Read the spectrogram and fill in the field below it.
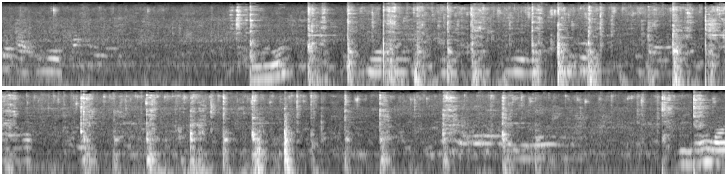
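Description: Garlic sizzling in hot oil in a home kitchen pan, stirred with a steady series of sharp utensil scrapes and clacks over a bright crackling hiss, close and busy throughout.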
